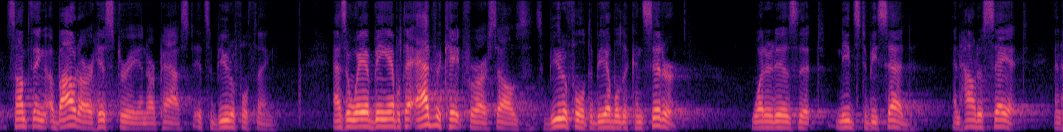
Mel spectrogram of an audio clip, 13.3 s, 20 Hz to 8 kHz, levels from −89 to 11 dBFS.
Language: English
